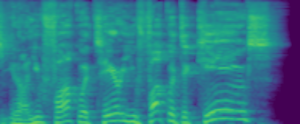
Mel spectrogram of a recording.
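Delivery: put-on Puerto Rican accent, pitched very high. Retelling what a Latin King said in a standoff: imitating Carlos's Puerto Rican accent. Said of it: "He was Puerto Rican with his accent".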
